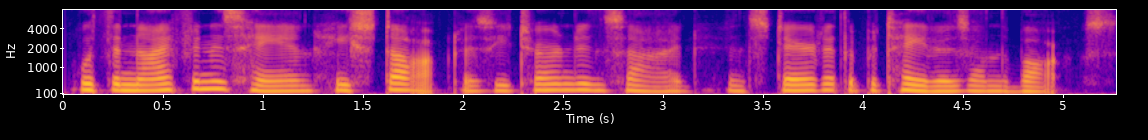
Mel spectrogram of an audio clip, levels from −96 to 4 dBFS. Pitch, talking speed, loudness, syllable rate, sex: 190 Hz, 230 wpm, -18 LUFS, 5.5 syllables/s, female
